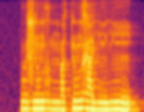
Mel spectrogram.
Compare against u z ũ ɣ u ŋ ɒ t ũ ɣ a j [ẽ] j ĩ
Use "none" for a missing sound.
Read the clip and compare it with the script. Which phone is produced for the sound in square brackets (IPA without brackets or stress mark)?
ĩ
